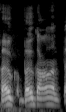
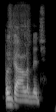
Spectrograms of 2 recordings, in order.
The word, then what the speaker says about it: Bogdanovich: Bogon, but whatever. – Bogdanovich.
